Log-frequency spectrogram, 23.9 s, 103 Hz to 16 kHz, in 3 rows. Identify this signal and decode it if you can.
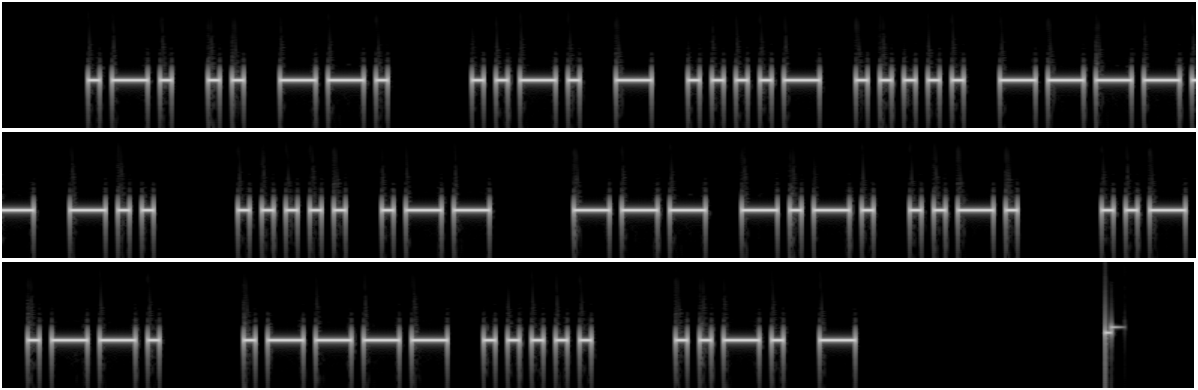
Morse code, heard as a keyed tone, about 15 wpm, 700 Hz. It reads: RIG FT450D 5W OCF UP 15 FT
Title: K1USN SST QSO Practice 15wpm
